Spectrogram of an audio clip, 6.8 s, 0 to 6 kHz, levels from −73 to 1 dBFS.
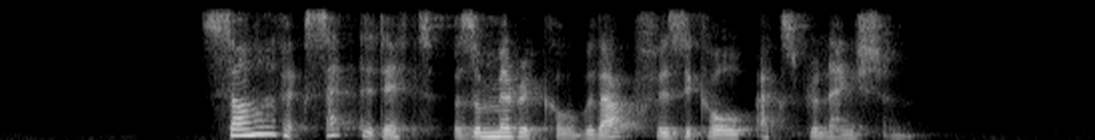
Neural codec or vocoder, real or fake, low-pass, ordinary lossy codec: codec, 16 kHz in and 24 kHz out, 0.6 kbps, FocalCodec, streaming, 4096 codes; fake; 5.4 kHz; none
